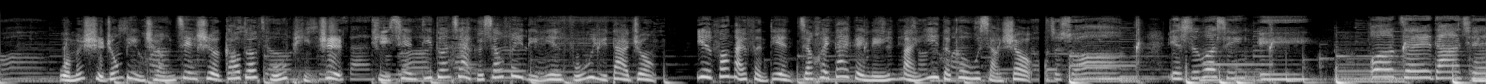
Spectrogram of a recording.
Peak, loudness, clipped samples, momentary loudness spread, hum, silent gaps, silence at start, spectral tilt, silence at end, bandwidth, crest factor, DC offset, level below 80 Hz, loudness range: -2 dBFS; -16 LUFS; under 0.1%; 5 LU; none; none; 0 s; -5 dB/octave; 0 s; 10.5 kHz; 14 dB; under 0.1%; -26 dBFS; 1 LU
